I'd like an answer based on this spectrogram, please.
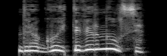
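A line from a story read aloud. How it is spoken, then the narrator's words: Joyful exclamation. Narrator (Russian): Радостно воскликнула мама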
